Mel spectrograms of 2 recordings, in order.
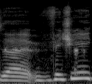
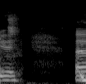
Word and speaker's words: Vigier: Well, I don't know what the word is, but it's very French. Yeah. Oh yeah, it's a French brand, isn't it? Oui. There you go. But apart from Vigier, like what model or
